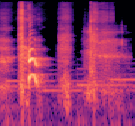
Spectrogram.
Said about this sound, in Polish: Kichnęłaś.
